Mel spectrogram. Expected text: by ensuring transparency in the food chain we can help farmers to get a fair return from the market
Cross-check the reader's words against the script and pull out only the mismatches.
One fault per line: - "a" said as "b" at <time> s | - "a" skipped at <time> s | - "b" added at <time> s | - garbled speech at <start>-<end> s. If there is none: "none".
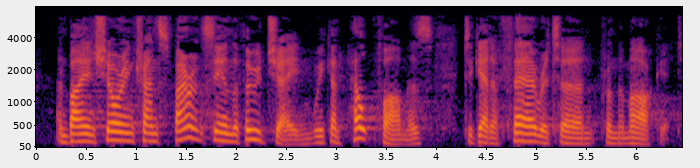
none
